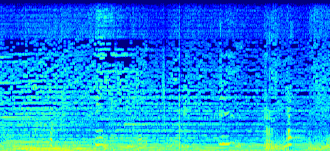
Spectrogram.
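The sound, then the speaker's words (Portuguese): A puppy yips and whimpers in a run of short, high yelps that rise and fall, over a steady background hum. “Um cachorrinho!”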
